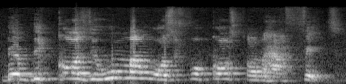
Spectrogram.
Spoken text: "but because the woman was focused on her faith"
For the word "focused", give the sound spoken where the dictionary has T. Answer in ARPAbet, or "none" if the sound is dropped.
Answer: T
